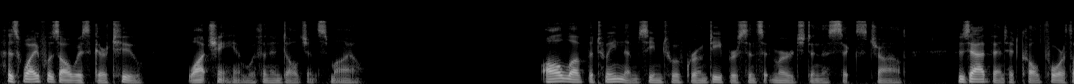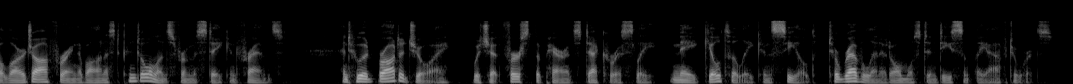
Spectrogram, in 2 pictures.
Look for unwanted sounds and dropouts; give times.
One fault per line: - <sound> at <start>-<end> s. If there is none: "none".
none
